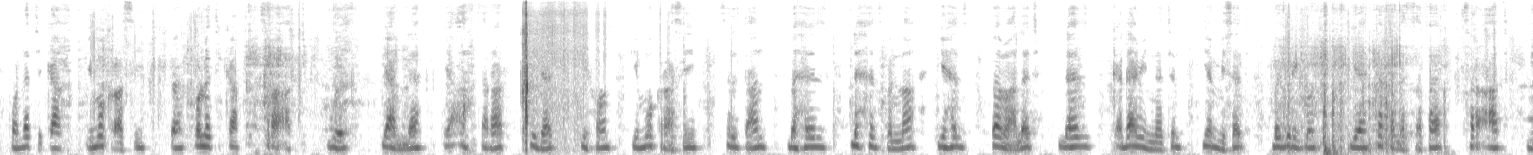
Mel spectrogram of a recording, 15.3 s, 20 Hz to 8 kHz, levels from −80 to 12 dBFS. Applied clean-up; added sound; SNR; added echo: none; Fire; 8 dB; none.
